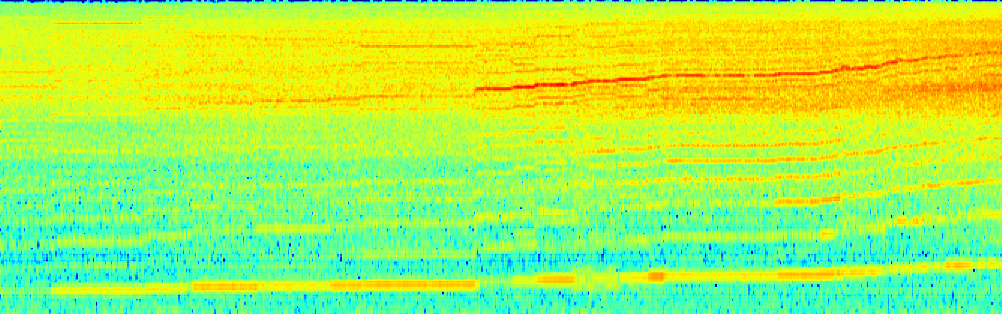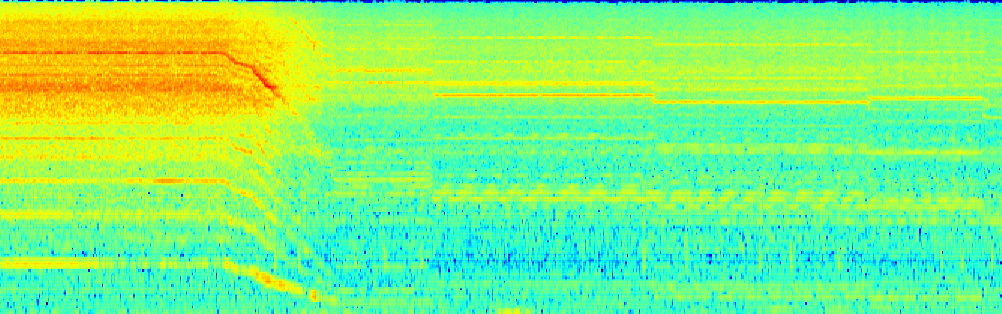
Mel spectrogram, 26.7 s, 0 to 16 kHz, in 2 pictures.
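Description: A Racerstar 2205 2300kv brushless drone motor spun up from the Betaflight motor tab. Its whine climbs in steps to full throttle, holds high, then drops sharply about 17 seconds in and runs on as a lower, stepped whine. The motors are being checked because after four months' use they make noise and vibrate at mid throttle.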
